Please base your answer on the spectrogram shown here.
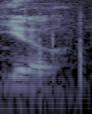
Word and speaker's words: gyro: I mean, I actually pronounce it gyro since I'm half Greek, but I mean, if I say gyro, they're like, what?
